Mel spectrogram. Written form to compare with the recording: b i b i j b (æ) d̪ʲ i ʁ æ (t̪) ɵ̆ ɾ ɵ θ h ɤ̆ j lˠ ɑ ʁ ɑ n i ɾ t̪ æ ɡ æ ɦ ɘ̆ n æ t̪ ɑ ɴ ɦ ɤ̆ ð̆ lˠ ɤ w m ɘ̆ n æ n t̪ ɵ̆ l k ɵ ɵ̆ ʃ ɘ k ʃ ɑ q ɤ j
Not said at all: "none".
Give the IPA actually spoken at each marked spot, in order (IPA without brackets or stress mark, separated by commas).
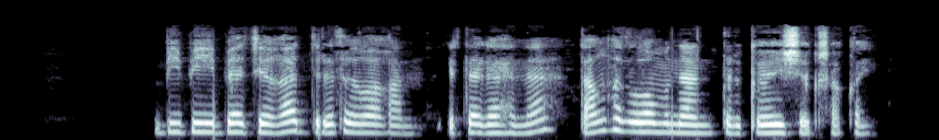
æ, d̪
